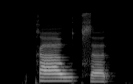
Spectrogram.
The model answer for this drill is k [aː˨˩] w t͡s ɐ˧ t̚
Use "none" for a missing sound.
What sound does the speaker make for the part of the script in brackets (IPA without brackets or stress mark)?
aː˥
